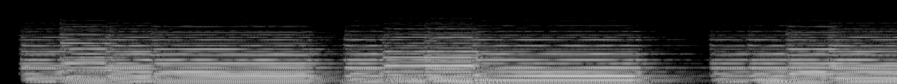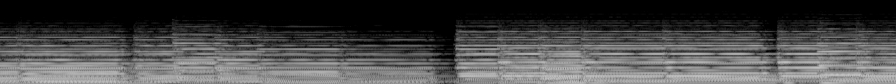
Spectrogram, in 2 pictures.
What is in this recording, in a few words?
Organ Low in G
